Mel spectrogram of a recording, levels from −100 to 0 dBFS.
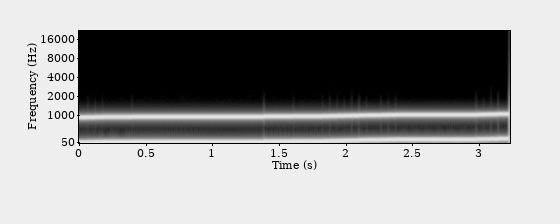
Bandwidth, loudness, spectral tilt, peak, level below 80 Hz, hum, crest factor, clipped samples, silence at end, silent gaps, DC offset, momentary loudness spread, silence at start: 1.2 kHz; -10 LUFS; -17 dB/octave; -2 dBFS; -16 dBFS; none; 6 dB; under 0.1%; 0 s; none; 0.3%; 1 LU; 0 s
